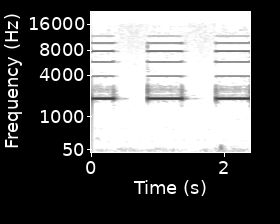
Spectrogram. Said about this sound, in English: Is that a second microwave?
